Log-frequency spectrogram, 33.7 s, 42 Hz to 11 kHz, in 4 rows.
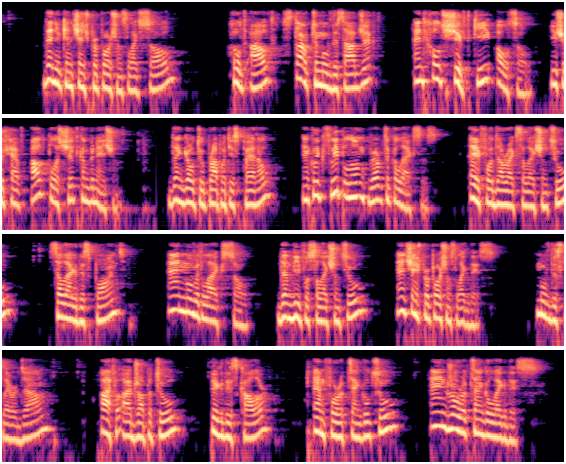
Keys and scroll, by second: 0.5 v, 15.3 a, 21.1 v, 25.1 space, 26.6 i, 29.7 m.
